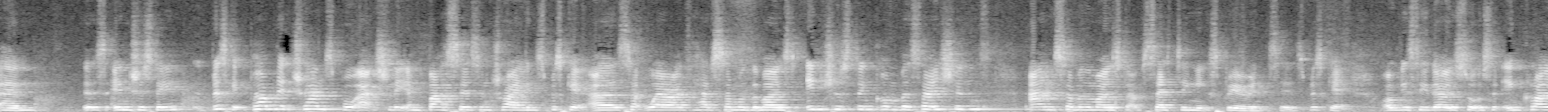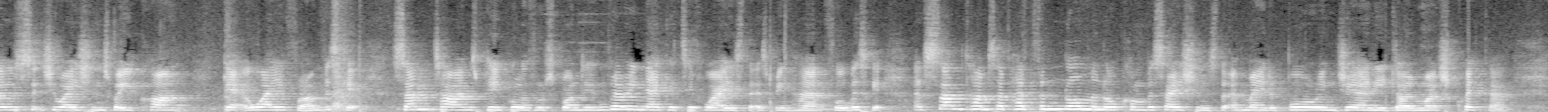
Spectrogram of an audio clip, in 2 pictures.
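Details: Adult woman with Tourette syndrome producing frequent involuntary vocal tics such as "biscuit" and "hedgehog", some repeated hundreds of times a day; "biscuit" tic present for about three years; no control over which words become tics; vocal tics (Tourette syndrome).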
